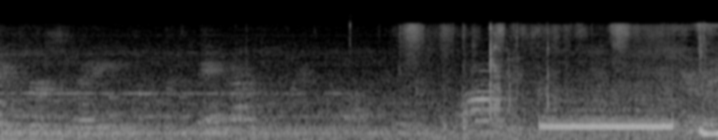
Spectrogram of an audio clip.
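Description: A phone call is placed through a cheap speaker: faint background noise and rustle, then a steady tone burst and a short chirp near the end.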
